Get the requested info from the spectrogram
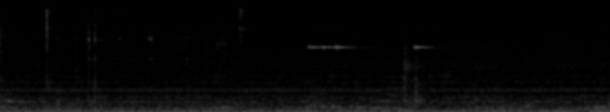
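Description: Short high electronic beeps, three in quick succession about three seconds in and one more a second later, over a low steady hum and a few faint handling clicks.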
